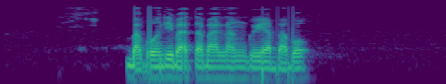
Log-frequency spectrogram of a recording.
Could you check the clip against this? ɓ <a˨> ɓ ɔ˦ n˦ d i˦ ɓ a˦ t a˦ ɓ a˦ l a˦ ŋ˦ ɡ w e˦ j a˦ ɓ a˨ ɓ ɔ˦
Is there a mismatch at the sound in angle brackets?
no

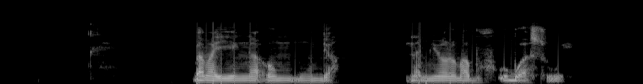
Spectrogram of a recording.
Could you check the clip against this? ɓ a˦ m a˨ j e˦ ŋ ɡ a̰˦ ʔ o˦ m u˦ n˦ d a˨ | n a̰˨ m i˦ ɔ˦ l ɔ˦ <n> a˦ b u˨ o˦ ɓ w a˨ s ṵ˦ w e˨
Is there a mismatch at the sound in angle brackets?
yes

